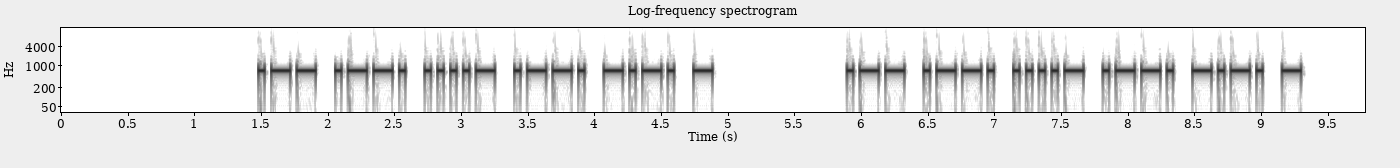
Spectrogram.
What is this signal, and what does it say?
Morse code, heard as a keyed tone, about 25 wpm, 700 Hz. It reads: WP4PCT WP4PCT
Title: USA Call Signs - 6 Characters - Repeated 3x - 25wpm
